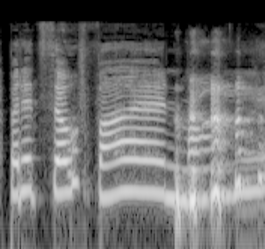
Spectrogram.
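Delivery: put-on high, drawn-out kid whine, half laughing; pleading child. Son begging his mum to keep yelling, mock pleading.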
